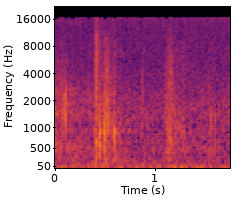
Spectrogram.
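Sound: footsteps walking outdoors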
